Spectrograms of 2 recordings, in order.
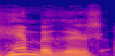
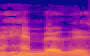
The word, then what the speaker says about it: hamburger: N'a pas manqué que dans mot hamburger, ça, comme t'as dit, il y a trois syllabes là-dedans, coteau appuyé, puis plus ça, c'est sous premier syllabe là.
